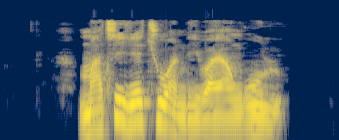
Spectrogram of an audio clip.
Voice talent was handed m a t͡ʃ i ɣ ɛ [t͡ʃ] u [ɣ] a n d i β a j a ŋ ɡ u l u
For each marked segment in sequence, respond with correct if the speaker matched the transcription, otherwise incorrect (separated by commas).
correct, incorrect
